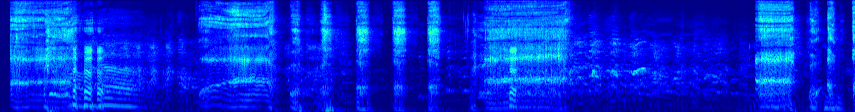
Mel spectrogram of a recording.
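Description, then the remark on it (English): A person imitates a pug's snuffly grunts and snorts, a fairly loud run of nasal wheezes and throaty huffs lasting several seconds, with brief pauses between bursts, as the pug walked around with a scratched eye. “To be fair, like, not that different from how that dog normally acts. that's the normal sound that it makes.”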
